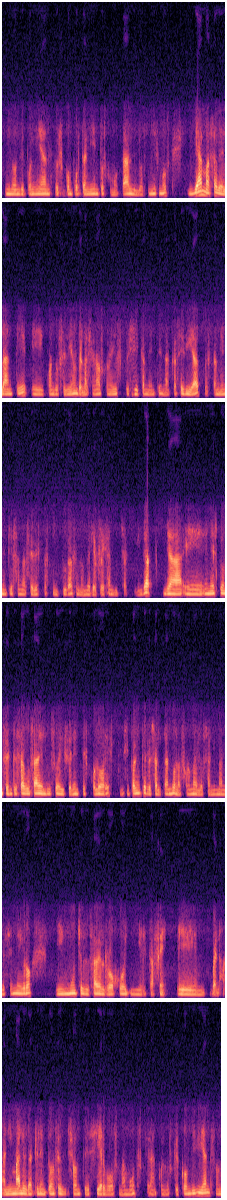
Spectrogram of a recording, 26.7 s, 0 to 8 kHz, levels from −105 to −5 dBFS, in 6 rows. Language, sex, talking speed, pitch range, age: Spanish, male, 185 wpm, 90-105 Hz, 50-69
